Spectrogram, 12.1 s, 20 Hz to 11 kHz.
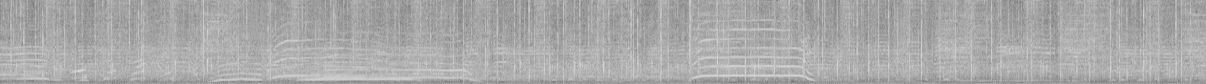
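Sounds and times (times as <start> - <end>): audience clapping and cheering: 0.0 - 12.0
upbeat music with beat: 0.0 - 12.0.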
